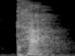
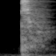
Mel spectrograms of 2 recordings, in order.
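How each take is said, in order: First: A softer t with the tongue behind the teeth. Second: A very sharp, crisp t with teeth together. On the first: "In Europe, this sound will often be pronounced like ta" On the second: "in British English, teeth together. And then we have this very sharp t sound"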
